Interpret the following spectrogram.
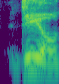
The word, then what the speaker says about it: Diele: Deal, but you say it like DEAL, right? Yeah. You pronounce it like that.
